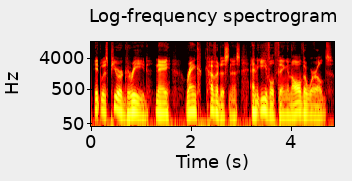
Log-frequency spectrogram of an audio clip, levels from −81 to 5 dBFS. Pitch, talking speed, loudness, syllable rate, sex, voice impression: 100 Hz, 175 wpm, -19 LUFS, 4.5 syllables/s, male, masculine, very adult-like, cool, sincere, slightly mature, slightly wild, slightly sweet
